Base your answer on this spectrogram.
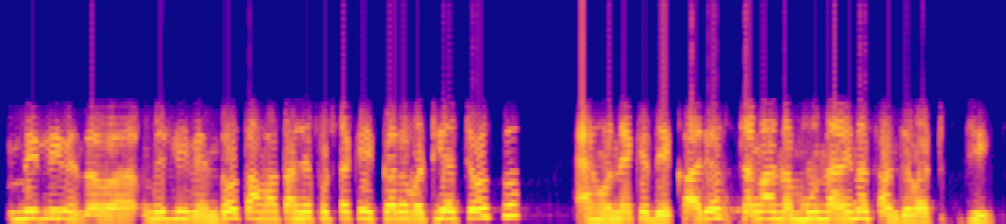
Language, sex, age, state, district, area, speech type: Sindhi, female, 18-30, Rajasthan, Ajmer, urban, conversation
